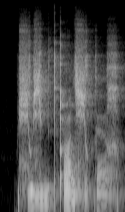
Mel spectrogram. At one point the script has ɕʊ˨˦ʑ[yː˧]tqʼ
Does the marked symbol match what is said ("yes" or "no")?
no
